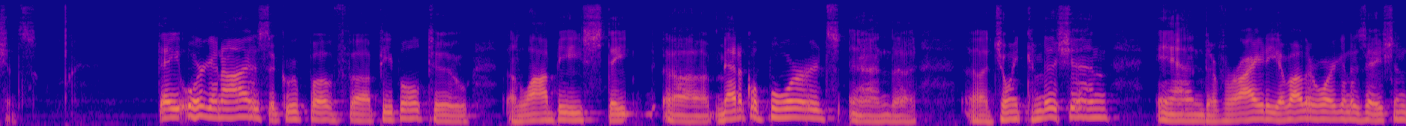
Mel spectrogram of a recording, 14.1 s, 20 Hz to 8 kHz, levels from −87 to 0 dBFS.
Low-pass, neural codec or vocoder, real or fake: 7.2 kHz; codec, 16 kHz, 8 kbps, FreqCodec, larger model; fake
